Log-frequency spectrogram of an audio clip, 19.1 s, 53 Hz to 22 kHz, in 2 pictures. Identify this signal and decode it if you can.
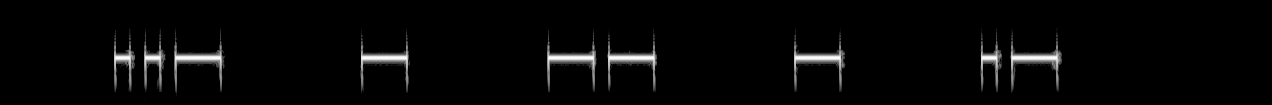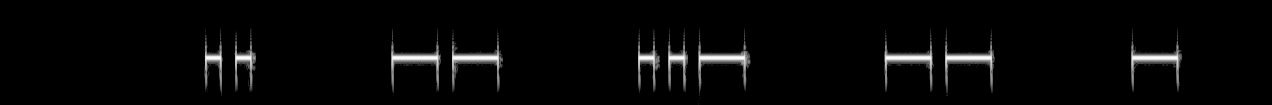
Morse code, heard as a keyed tone, about 10 wpm, spaced as for 6 wpm, 800 Hz. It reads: UTMTA IMUMT
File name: LEZIONI / 3 MWRO / 3 M ws 10wpm 2121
